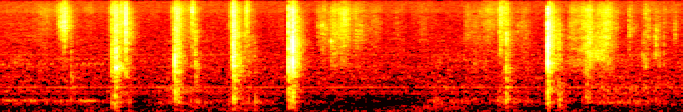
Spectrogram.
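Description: A deck of tarot cards being shuffled by hand: a run of sharp little snaps and flicks as the cards strike one another, with a short pause in the middle before a few more near the end.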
